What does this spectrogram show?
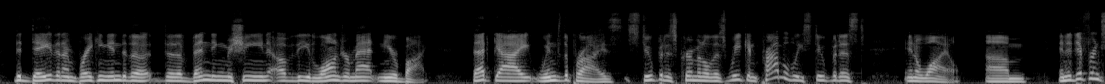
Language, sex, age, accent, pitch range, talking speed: English, male, 40-59, American, 145-175 Hz, 180 wpm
